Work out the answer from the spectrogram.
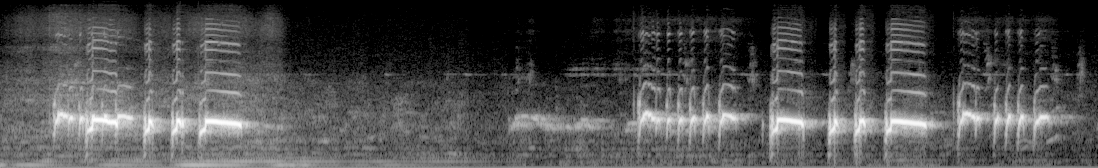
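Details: Zebra dove singing as a lure for other doves: two bursts of quick, bubbling cooing notes separated by several seconds of silence, each phrase ending in a longer drawn-out coo.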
